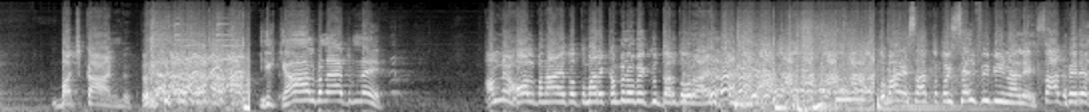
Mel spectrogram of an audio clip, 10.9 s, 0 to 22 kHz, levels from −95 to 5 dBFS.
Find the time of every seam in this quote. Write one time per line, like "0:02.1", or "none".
0:02.5
0:08.7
